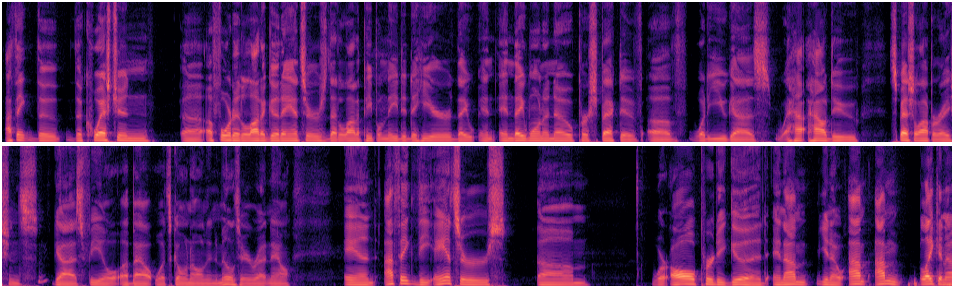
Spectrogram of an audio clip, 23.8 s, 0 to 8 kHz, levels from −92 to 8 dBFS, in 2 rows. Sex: male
